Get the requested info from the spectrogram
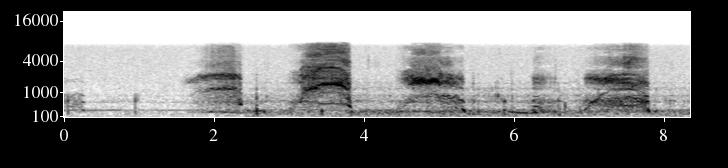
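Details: American black bear cub named Jason kicking and screaming as his sibling Hope pulls him back into the den by his back leg; loud, harsh, wheezy squalls in several bursts about a second long, with short pauses between.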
